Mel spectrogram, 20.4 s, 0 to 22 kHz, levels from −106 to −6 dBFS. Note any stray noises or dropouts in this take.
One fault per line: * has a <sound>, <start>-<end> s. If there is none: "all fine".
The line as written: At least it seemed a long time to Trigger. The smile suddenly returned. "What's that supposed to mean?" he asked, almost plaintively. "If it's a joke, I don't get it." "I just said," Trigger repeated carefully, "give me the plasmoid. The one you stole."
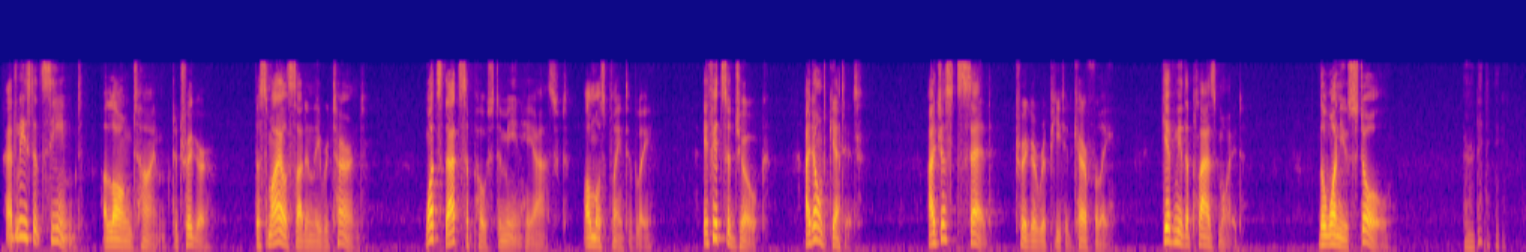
* has a breath, 19.5-20.1 s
